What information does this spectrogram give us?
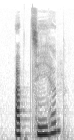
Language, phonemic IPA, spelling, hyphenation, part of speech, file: German, /ˈʔaptsiːən/, abziehen, ab‧zie‧hen, verb, De-abziehen.ogg
- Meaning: 1. to subtract, to deduct 2. to pull out 3. to leave 4. to pull the trigger 5. to rip off (to cheat, to charge an exorbitant or unfair rate) 6. to skin (an animal) 7. to sharpen (a blade)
